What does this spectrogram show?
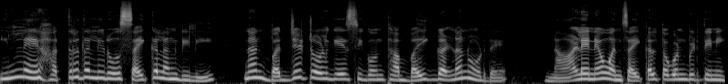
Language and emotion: Kannada, happy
